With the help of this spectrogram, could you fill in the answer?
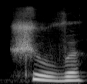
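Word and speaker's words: CHUV: Sentono una sh ma scrivono una ch e non sanno bene dove mettere le mani, quindi a rigore se lo pronunci come lo pronunciamo noi, quindi shuv, dovresti dire lo shuv, che sarebbe la forma corretta, inizia con un suono sh e la regola varrebbe,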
